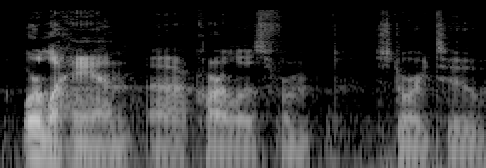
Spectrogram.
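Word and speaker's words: Lehane: my favorite modern Noir author is is Dennis lahane or leahan uh Carlos from story tube who is Irish said it's pronounced lahan but spell it l a l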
